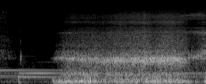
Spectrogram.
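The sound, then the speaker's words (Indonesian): A single long, deep breath drawn in through the nose during a guided gratitude breathing exercise, steady, rising in airy intensity for about a second and a half after a brief pause. “Terus lakukan tarik nafas, geser hatinya ke rasa syukur.”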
